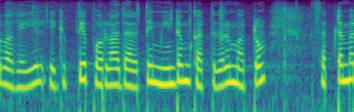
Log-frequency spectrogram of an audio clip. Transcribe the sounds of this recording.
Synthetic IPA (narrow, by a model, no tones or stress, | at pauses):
ʋɐɣɐjɪlɛɣɪp̚t̪ɪjɐpːɔɾɯɭaːðaːɾɐt̪ːɪnmiːɳɖɯmkɐʈːɯðɐlmɐʈrɯmsɛp̚ʈɐmbɐ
